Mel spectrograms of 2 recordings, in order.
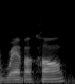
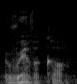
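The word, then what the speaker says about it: Revachol: He pronounces Revocol with a hard K, unlike other people. Indeed. You said Revocol? I like to pronounce it the hard way.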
